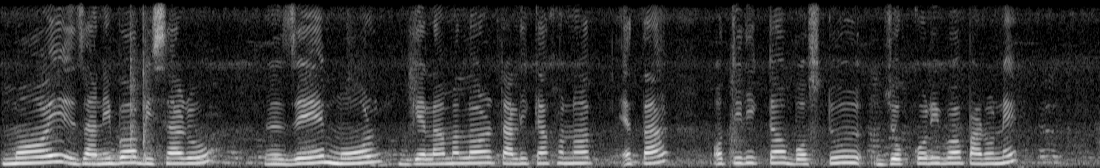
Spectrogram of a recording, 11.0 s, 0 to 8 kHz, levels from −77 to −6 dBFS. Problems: constant background noise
